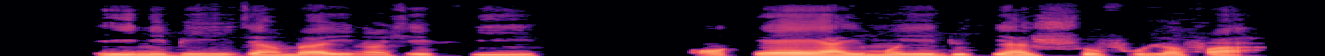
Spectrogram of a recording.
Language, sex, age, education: Yoruba, male, 30-45, tertiary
